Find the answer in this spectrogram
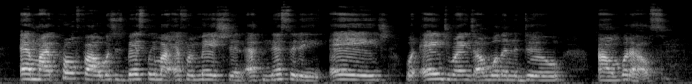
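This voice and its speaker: Noticeable background noise behind a woman talking in a fairly high pitch. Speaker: YouTuber, aspiring actress and model. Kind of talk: casual vlog review. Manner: fast; halting, with many self-corrections and fillers.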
